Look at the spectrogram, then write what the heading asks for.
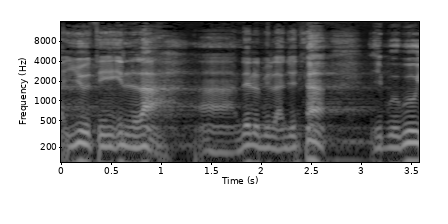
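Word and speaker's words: يطع الله: Lalu karena bersambung dengan alif lam, lafzul jalalah ini jadinya tidak menjadi yuti'ullah, susah bacanya. Jadi dibaca yuti'illah.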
